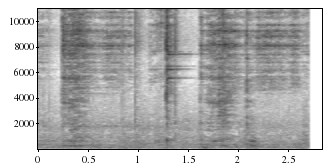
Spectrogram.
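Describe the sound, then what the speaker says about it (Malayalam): Roasted rice being scooped out of a hot pan into a vessel while making fenugreek lehyam, with a few close metal clinks and scrapes of a spoon against the pan separated by short pauses. "നമുക്ക് അതും കൂടി കോരി ഒരു പാത്രത്തിലോട്ട് മാറ്റാം."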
